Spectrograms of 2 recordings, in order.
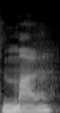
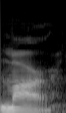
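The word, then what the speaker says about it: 말: in hangal mal so it has to be pronounced as mal not mar which is a typical foreign accent in hangul mal in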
